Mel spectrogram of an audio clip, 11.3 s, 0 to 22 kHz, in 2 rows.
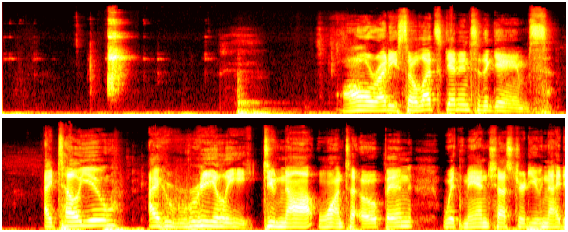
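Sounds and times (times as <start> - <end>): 
glasses clinking in a toast: 1.0 - 2.2
speech: 3.4 - 11.2.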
